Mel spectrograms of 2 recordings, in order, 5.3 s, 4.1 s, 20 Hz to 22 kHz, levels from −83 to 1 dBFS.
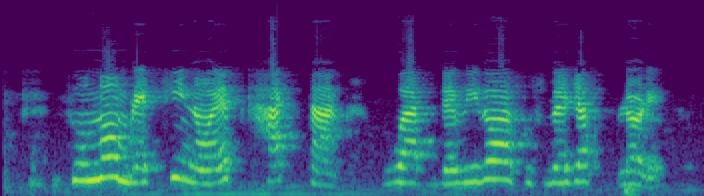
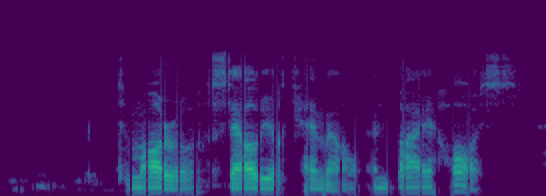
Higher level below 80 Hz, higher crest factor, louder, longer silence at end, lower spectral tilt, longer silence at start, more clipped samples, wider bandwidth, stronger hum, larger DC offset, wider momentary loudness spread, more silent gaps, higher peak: first, -48 dBFS vs -74 dBFS; second, 14 dB vs 22 dB; first, -12 LUFS vs -38 LUFS; about the same, 0.3 s vs 0.25 s; about the same, -4.5 dB/octave vs -4.5 dB/octave; second, 0.15 s vs 0.3 s; neither; first, 9.4 kHz vs 7.8 kHz; neither; neither; second, 7 LU vs 13 LU; neither; first, 0 dBFS vs -18 dBFS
